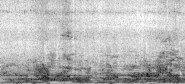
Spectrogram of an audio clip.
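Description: Basmati rice being rinsed by hand in water in a kitchen, a steady close splashing and swishing wash that runs continuously without pause.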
